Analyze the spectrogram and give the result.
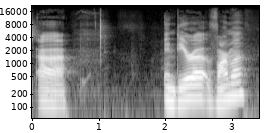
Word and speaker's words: Indira Varma: Okay, the actress name is Indira Varma. – I'm sure you're saying that right. – Yeah, that's what it is.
